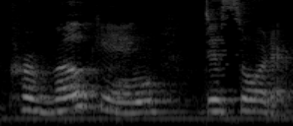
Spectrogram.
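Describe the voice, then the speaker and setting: A woman's voice: on the high side, slow pace, reverberant, low-quality recording. A woman interpreting a sermon into English line by line, hesitant and using frequent fillers.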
